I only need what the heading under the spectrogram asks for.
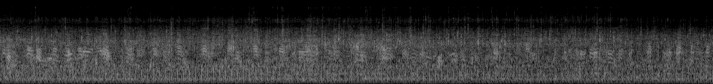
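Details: A flock of Khaki Campbell ducks on a farm of about 400 quacks constantly, with harsh, nasal calls overlapping several times a second over a steady background hiss.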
